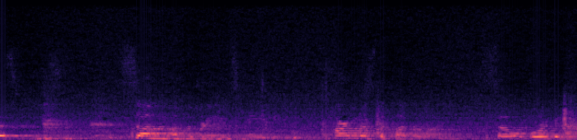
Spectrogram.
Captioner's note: laughs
